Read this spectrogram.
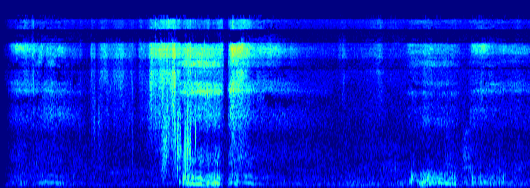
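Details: Sleeping beagle dog in India snoring: low, rumbling, snorty breaths in slow waves over hissing background noise.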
